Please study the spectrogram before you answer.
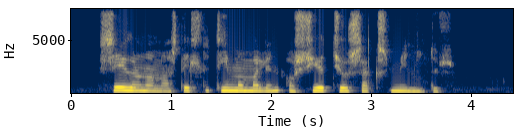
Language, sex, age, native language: Icelandic, female, 13, Icelandic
